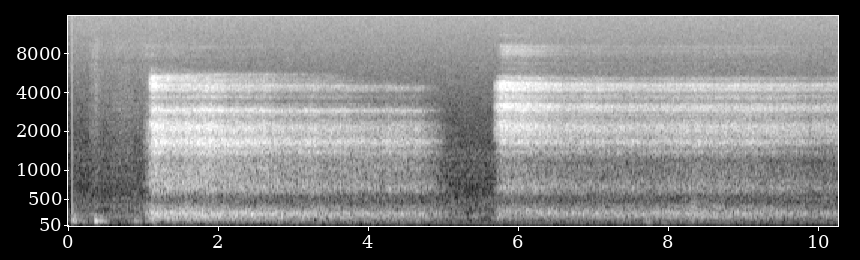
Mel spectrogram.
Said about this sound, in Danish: Så vi starter med en indånding.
